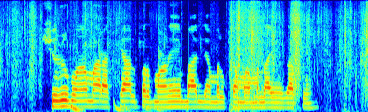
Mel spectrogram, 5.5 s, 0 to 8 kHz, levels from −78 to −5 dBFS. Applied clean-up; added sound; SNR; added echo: none; Crumpling, crinkling + Drum kit; 8 dB; none.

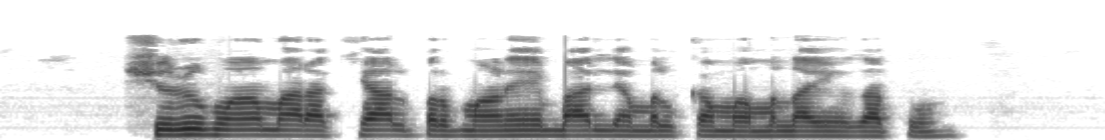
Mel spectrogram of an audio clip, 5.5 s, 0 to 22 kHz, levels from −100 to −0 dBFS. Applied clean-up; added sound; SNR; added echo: none; none; none; none.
